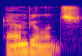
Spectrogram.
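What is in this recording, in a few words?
"ambulance", English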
